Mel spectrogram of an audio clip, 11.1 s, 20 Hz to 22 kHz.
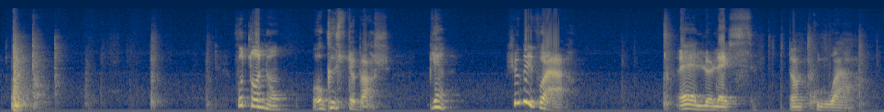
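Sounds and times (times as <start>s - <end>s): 
door swinging shut with a loud close thud: 0.1s - 0.6s
speech: 3.0s - 5.7s, 6.4s - 7.2s, 8.4s - 10.8s.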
